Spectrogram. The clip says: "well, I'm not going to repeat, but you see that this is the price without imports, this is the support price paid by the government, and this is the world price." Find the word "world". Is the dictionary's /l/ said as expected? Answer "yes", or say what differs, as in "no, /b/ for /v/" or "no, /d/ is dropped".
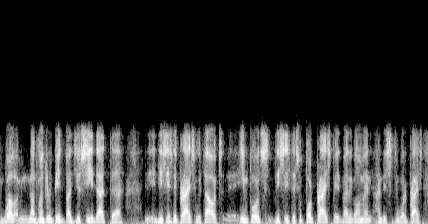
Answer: no, /l/ is dropped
